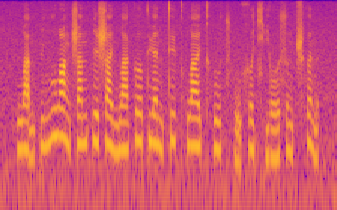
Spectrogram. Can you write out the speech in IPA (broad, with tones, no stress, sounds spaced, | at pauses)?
w a̰˨˩ n p i˧˥ ŋ l w ɑ˥˩ ŋ ʂ a˥ n p i˥ ʂ a˥˩ ɪ̯ n̪ w ä˧˥ k ɤ˥ t̪ ɥ ɛ˥˩ n t̪ y˥ kʰ w a˥ ɪ̯ kʰ u˧˥ t͡sʰ ṵ˨˩ x ɤ˥˩ t͡ɕʰ j o˧˥ ʊ̯ s ʊ˥˧ ŋ ʈ͡ʂʰ ə˥˩ n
